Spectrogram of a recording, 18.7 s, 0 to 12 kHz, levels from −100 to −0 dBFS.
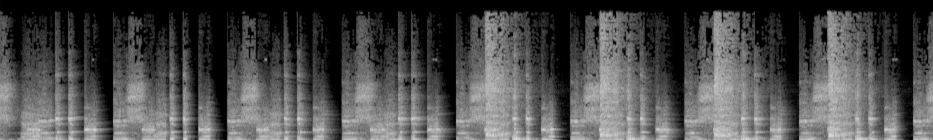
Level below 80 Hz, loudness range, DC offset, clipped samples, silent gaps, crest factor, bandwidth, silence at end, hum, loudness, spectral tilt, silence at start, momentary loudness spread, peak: -36 dBFS; 5 LU; under 0.1%; under 0.1%; none; 20 dB; 11.5 kHz; 0 s; none; -23 LUFS; -3.5 dB/octave; 0 s; 12 LU; -4 dBFS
